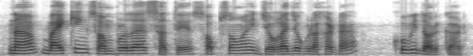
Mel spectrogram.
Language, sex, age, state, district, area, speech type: Bengali, male, 18-30, West Bengal, Howrah, urban, spontaneous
